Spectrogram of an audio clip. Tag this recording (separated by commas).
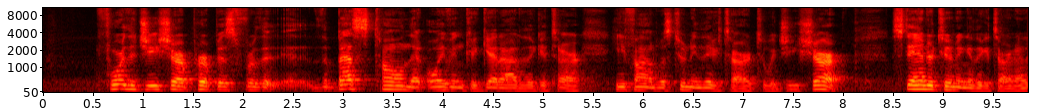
Speech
